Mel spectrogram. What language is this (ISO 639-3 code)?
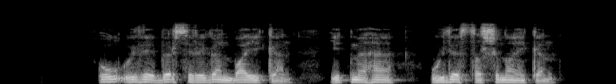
bak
